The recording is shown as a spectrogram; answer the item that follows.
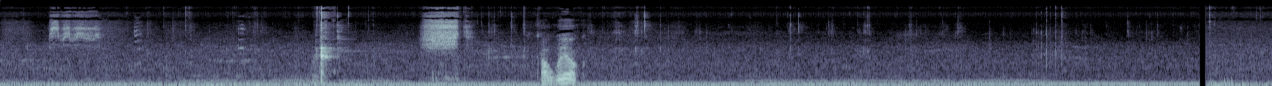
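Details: Hungry stray kittens on an Istanbul street start meowing when the person who feeds them appears; one short, wavering harmonic meow stands out mid-clip over a steady low hum, with soft speech, a few sharp clicks and taps.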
